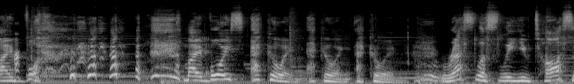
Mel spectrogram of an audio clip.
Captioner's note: laughter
